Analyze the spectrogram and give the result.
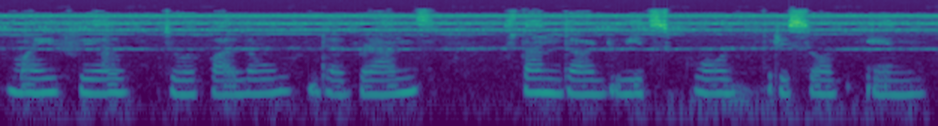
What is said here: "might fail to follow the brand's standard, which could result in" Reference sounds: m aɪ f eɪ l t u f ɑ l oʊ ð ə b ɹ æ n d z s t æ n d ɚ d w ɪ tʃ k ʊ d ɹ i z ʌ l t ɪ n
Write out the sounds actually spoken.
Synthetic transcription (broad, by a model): m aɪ f eɪ l t u f ɑ l oʊ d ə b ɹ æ n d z s t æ n d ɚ d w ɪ s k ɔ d ɹ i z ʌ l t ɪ n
